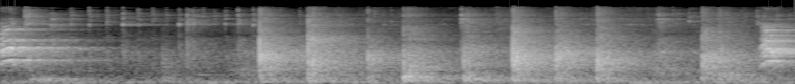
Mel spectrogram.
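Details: A playful, attention-seeking Lhasa Apso puppy playing "doggy cricket" gives a string of short, high, sharp yips at uneven intervals.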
